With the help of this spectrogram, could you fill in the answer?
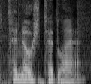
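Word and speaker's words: Tenochtitlan: It's Tenoshedlan. And Mayan cities are hard to pronounce, too.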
